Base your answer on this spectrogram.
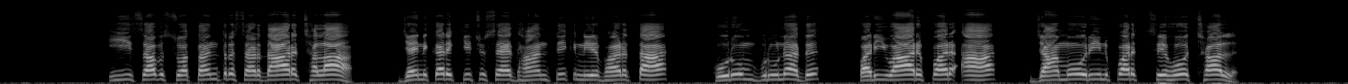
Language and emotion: Maithili, neutral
